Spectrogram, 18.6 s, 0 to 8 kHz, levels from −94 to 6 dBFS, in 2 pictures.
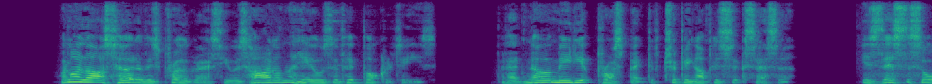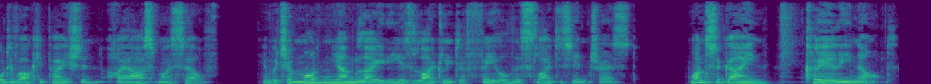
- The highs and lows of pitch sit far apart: No, average, 3.9 semitones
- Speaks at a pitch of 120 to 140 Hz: Yes, low, 135 Hz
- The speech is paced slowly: No, average, 165 wpm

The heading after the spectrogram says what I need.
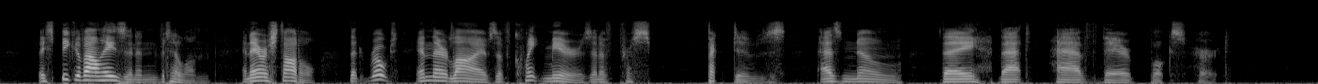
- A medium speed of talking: No, slow, 125 wpm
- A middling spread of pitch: No, wide, 6.0 semitones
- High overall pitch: No, low, 125 Hz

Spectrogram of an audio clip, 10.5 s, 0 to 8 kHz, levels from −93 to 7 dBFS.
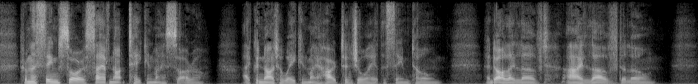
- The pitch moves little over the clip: Yes, narrow, 2.0 semitones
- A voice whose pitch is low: Yes, low, 110 Hz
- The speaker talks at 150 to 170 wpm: Yes, average, 165 wpm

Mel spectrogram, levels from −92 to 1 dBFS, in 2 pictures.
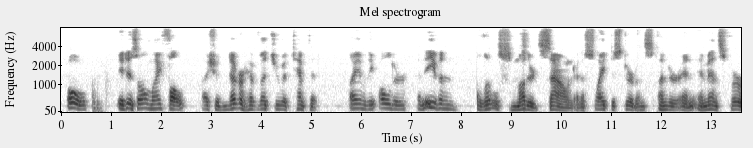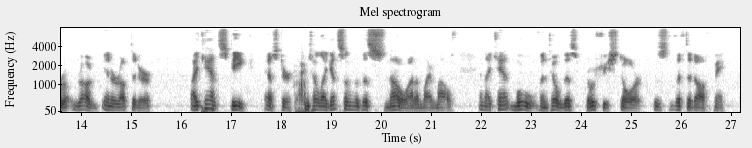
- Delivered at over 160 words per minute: No, average, 140 wpm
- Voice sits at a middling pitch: No, low, 120 Hz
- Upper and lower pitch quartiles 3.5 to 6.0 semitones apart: Yes, average, 4.1 semitones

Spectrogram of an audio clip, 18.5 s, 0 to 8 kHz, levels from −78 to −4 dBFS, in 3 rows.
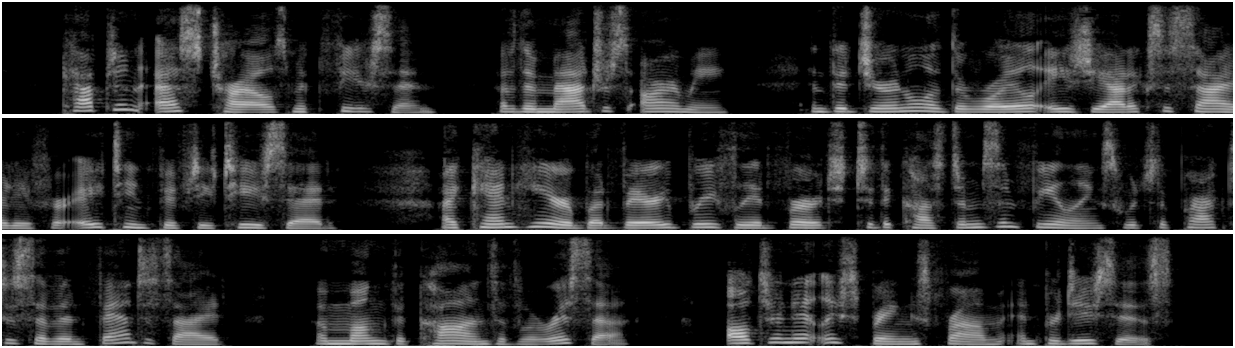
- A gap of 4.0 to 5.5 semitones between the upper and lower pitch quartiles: No, average, 3.3 semitones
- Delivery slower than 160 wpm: Yes, average, 150 wpm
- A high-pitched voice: Yes, high, 195 Hz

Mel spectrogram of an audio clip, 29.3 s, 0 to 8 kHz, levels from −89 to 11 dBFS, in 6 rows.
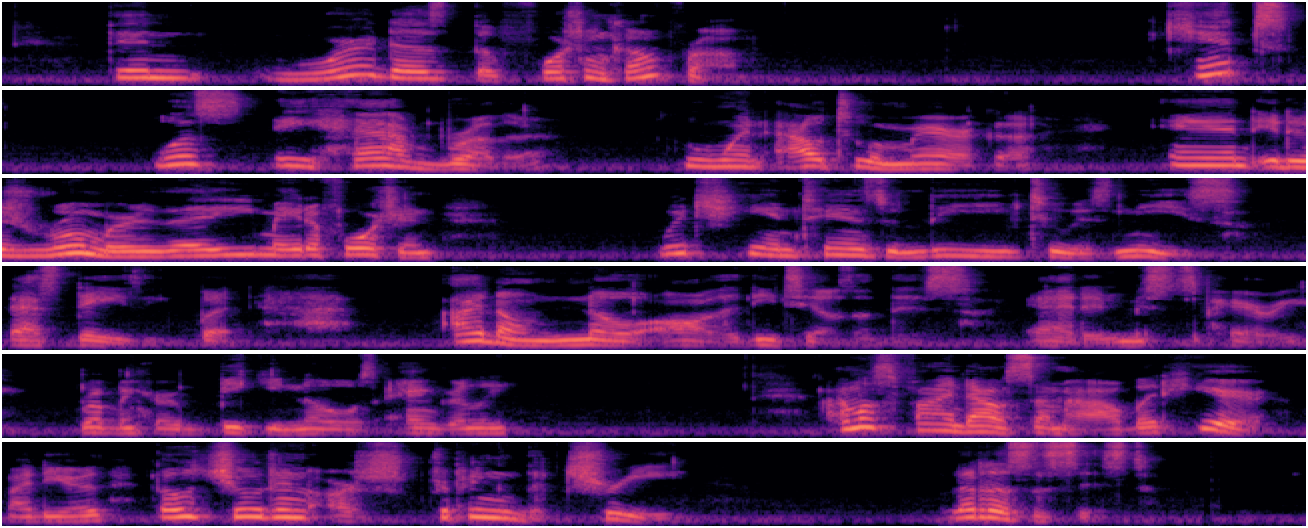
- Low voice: No, medium, 185 Hz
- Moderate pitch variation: No, wide, 8.2 semitones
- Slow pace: No, average, 145 wpm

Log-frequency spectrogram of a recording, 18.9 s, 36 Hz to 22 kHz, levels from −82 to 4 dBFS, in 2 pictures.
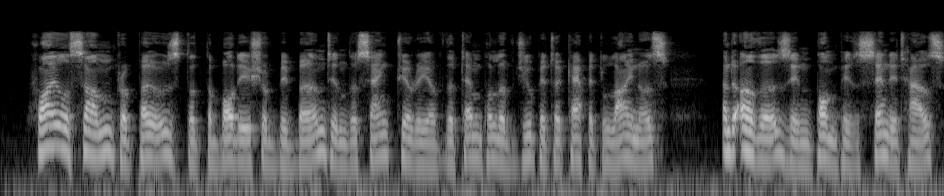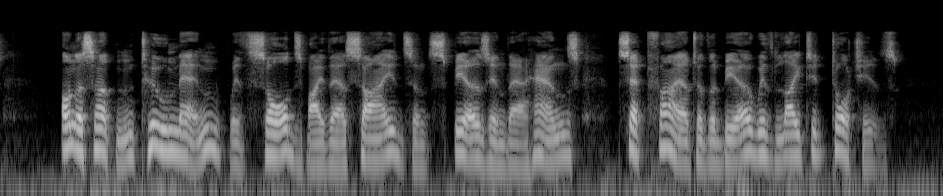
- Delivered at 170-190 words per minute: No, average, 150 wpm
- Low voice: Yes, low, 120 Hz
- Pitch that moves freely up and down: No, average, 4.6 semitones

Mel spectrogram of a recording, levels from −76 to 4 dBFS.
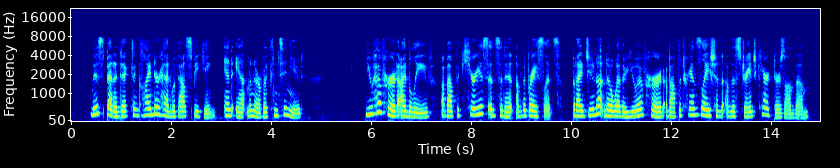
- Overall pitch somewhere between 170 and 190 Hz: Yes, medium, 185 Hz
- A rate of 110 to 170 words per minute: Yes, average, 165 wpm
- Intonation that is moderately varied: Yes, average, 4.2 semitones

